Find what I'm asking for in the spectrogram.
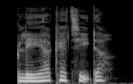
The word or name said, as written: blærekateter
